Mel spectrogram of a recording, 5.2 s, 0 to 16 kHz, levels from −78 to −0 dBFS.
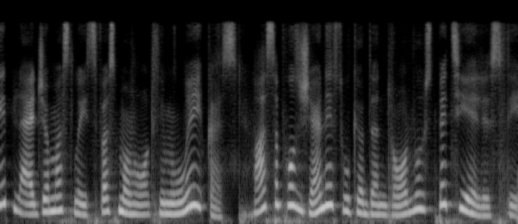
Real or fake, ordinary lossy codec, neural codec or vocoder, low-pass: fake; MP3, 96 kbps; codec, 24 kHz, 0.9 kbps, WavTokenizer, large speech release; 10.8 kHz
